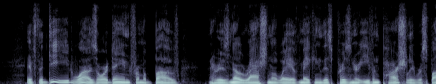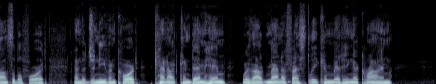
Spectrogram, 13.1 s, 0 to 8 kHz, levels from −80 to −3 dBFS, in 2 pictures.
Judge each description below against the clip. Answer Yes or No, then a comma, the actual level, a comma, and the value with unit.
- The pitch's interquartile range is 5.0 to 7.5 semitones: No, average, 4.3 semitones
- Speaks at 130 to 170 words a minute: Yes, average, 150 wpm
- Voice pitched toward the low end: Yes, low, 105 Hz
